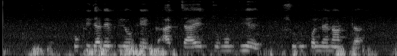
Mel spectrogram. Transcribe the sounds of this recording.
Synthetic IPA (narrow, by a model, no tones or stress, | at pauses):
kokʰid͡ʑaɾebɾiokeka̰ɾt͡ɕaeeɾd͡ʑomuk̚d̪ijeʃuɾukolːenaɾʈ̪a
